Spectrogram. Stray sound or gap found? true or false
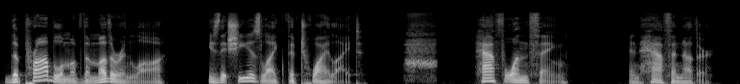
true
